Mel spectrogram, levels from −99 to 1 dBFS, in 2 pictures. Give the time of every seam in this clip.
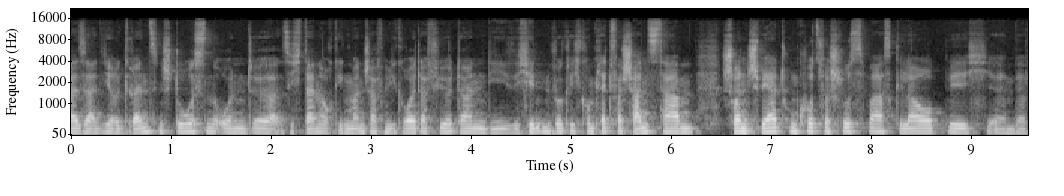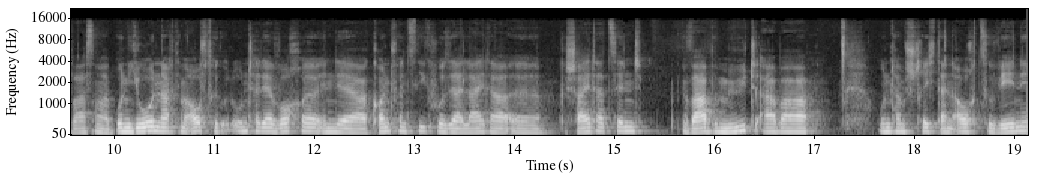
10.0 s

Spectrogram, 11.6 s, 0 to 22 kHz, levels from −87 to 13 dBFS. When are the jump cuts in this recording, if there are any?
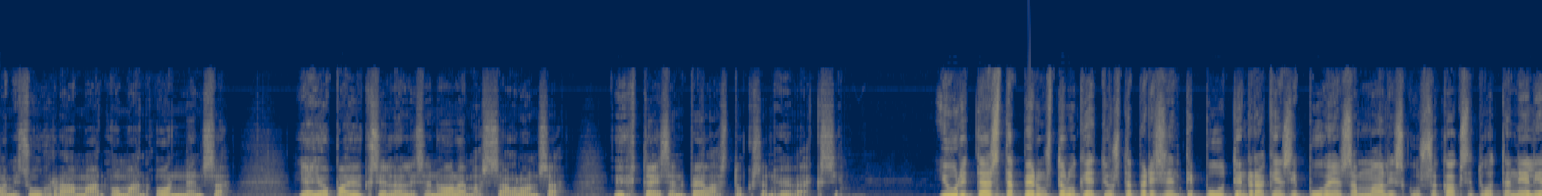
none

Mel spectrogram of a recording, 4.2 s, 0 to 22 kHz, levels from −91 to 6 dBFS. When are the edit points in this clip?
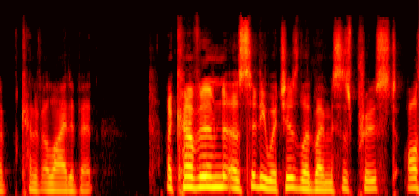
1.5 s

